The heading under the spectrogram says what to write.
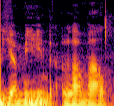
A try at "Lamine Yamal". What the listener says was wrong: Wrong way around, mate. You're saying Yamin Lamal. It's Lamine Lamine Yamal.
